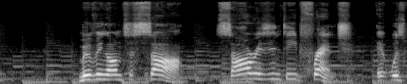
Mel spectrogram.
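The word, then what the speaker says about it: Sarre: island is depicted moving on to tsar sar is indeed french it was once spelt sir and as i alluded to in the beginning of the video in the captions it is indeed pronounced sar ecclesiastically the parish joined sent nicholas when the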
